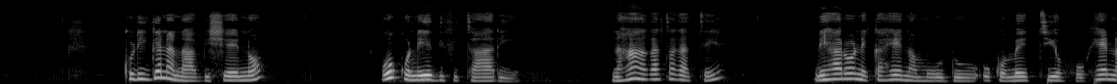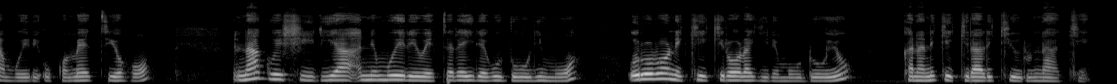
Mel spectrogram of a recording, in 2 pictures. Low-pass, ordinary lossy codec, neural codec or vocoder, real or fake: none; none; vocoder, 44.1 kHz, 128 mel bands, Pupu-Vocoder; fake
